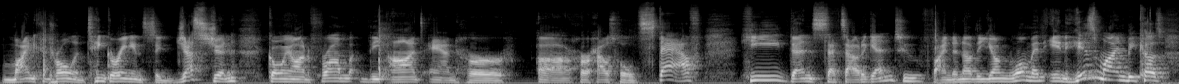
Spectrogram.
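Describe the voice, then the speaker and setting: A man's voice: medium pitch, animated, measured pace, a bit bright, a little hiss or hum. A man giving a casual, unscripted review, chatty and rambling as the host.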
